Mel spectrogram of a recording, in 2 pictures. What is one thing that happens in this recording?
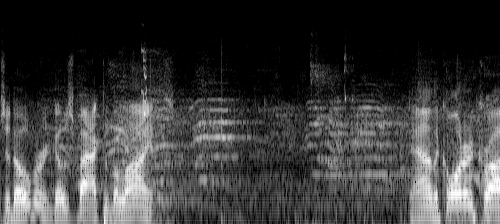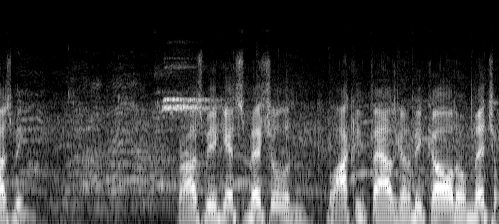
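A basketball bounces on a wooden gym floor.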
